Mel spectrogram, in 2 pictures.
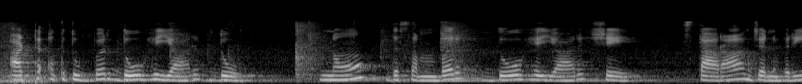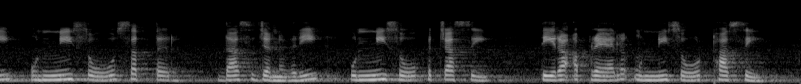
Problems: constant background noise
